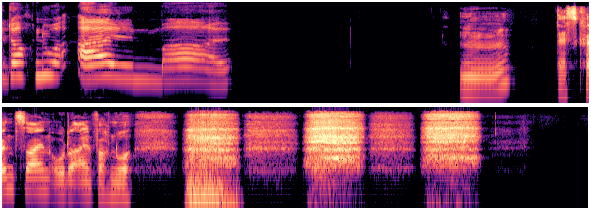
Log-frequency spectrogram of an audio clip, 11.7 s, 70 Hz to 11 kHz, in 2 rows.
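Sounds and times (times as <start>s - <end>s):
speech: 0.0s - 2.4s, 4.6s - 9.2s
heavy breathing into microphone: 7.2s - 11.2s.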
